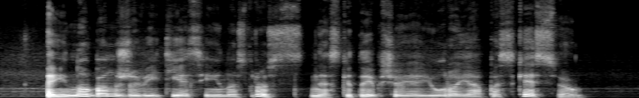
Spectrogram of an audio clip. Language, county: Lithuanian, Panevėžys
